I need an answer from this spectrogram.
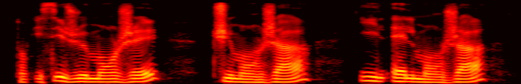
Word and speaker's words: mangeais: Et regardez, on ajoute un E après le G pour éviter la prononciation manguer. Donc ici, je mangeais, tu mangeas, il, elle mangea, nous mangeâmes, vous mangeâtes, il, elle mangèrent.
